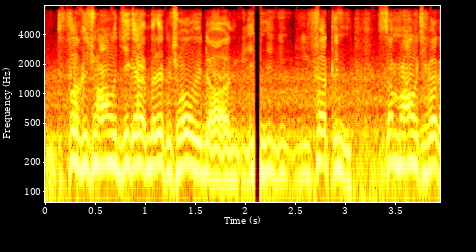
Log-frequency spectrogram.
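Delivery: arguing with the man whose dog was off the leash, heated; retold angry yell. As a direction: throw it back at him, worked up. Retold shouting match with dog owner.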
